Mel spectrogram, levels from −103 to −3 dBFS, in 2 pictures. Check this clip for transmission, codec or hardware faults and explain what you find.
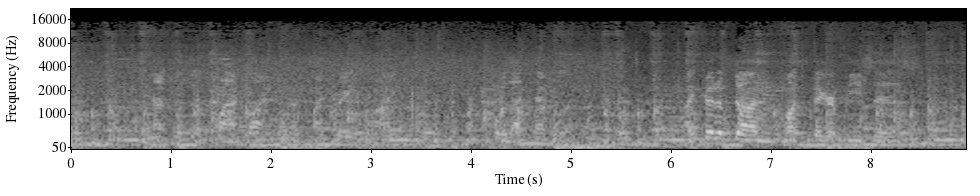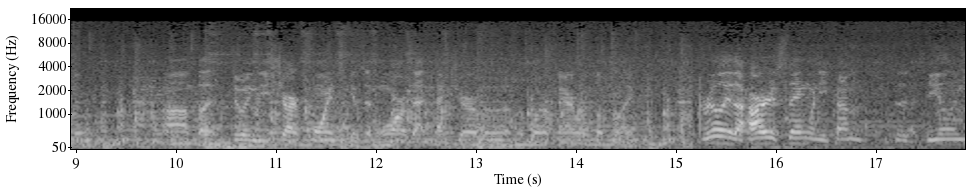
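No transmission or hardware faults heard.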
